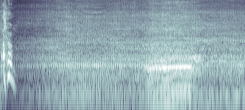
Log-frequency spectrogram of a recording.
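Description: Motor scooter's small engine running while riding slowly in traffic, with a louder surge of engine sound lasting about a second around three seconds in.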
